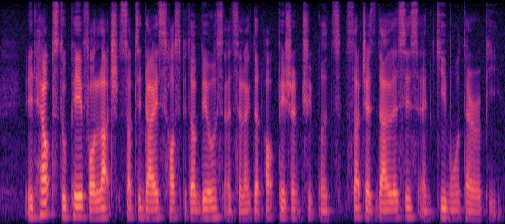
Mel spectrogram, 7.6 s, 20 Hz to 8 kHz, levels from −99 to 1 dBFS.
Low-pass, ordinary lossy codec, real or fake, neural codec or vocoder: none; none; real; none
